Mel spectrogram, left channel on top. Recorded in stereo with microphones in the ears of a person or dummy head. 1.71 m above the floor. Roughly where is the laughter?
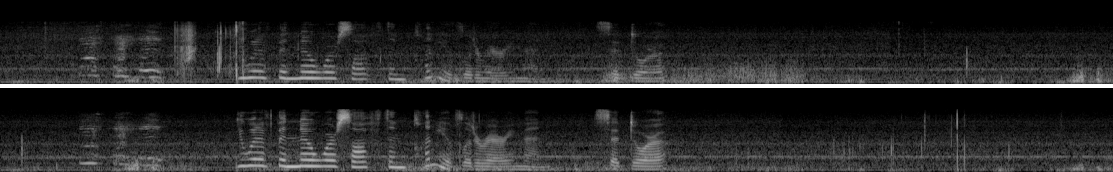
Centre.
